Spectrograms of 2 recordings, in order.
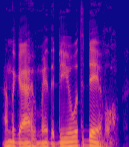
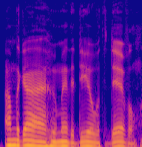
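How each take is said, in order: First: Lightly voiced Cage, brooding and gruff; a touch of growling menace; Nick Cage impression. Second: A lightly voiced Nicolas Cage, intense and gruff; a hint of movie-star menace; Nick Cage impression. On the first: Host repeating the Cage line in a light impression. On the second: Podcaster hamming up Nicolas Cage for the listeners, lightly voiced. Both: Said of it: "here's my best Nick Cage impression".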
